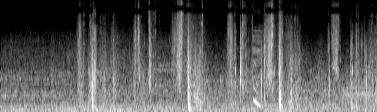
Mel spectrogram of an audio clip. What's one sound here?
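Light knocks and scrapes of someone climbing on stone and wood sound now and then.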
